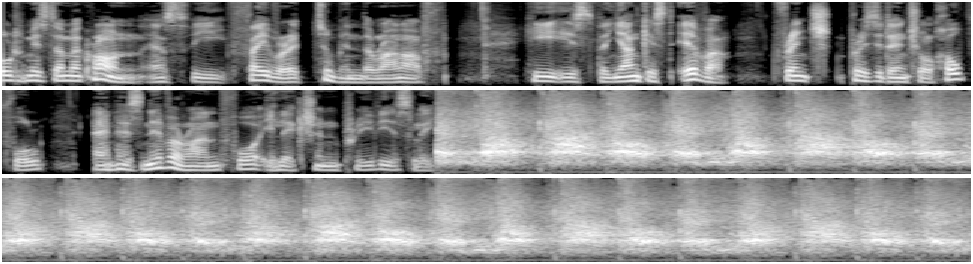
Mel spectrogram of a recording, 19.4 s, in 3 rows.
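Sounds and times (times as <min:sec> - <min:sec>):
speech: 0:00.0 - 0:10.0
large crowd of supporters cheering in a pulsing rhythm: 0:09.4 - 0:19.3.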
